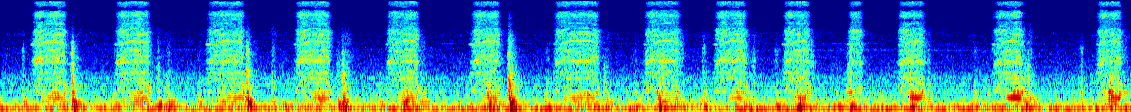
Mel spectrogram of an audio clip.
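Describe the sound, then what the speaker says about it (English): Rapid repeated whirring bursts, about a dozen short drill runs in a steady rhythm over a constant background hum, as holes are drilled one after another into a plastic worm bin. "So let's go ahead and drill some holes."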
